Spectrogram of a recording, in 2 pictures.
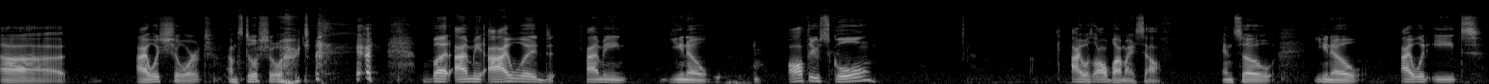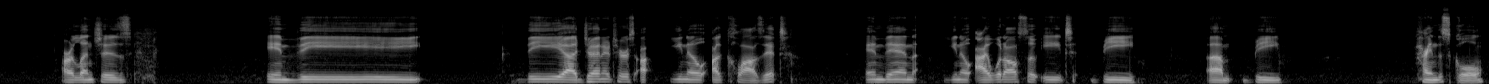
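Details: Adult male with a stutter who had speech therapy as a child, with part-word repetitions; stuttering.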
